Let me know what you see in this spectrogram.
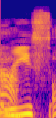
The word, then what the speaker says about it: Rhys: I want to say, is it Rise? R-H-Y-S? – I think that's how you pronounce it. Reese? – Is it Reese? Okay.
